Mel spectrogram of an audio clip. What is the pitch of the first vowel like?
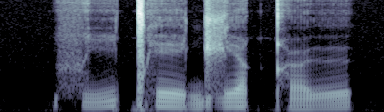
rising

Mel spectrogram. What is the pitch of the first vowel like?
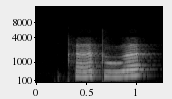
rising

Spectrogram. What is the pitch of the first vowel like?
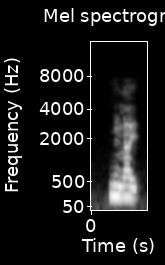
falling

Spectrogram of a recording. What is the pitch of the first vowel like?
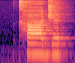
high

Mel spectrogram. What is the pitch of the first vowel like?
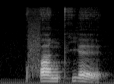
high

